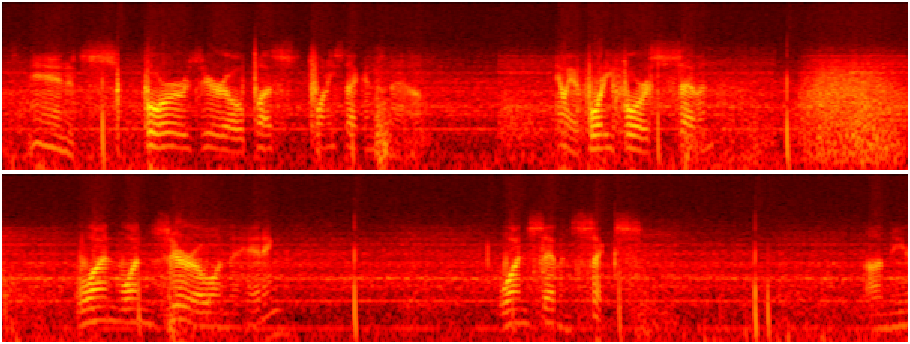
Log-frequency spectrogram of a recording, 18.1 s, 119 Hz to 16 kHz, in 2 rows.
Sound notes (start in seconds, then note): 0.8 man’s voice over radio; 14.5 man’s voice over radio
